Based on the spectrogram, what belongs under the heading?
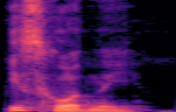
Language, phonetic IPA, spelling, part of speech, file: Russian, [ɪˈsxodnɨj], исходный, adjective, Ru-исходный.ogg
- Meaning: original, initial, starting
